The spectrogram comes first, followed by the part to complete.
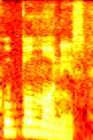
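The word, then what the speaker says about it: ὑπομονή: Se escribe con H, hupomones se escribe, pero hupomonis se pronuncia, que es una palabra que significa perseverancia,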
